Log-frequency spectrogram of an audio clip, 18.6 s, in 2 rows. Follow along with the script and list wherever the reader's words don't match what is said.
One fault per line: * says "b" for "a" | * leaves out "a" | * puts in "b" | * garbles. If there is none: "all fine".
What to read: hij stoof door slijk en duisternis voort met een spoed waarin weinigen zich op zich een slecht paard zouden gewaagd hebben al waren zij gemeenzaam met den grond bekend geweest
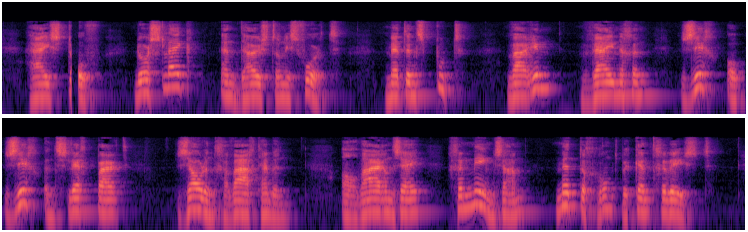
all fine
